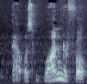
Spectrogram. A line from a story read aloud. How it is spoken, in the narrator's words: Gwen said quietly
